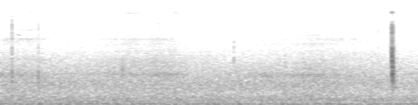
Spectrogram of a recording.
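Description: Low, steady background noise with a few faint ticks and one sharp click just before the end.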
